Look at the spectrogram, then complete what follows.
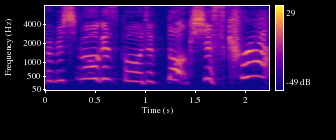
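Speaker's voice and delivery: laughing while speaking. Reading a listener's letter aloud, laughing while reading. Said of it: "I've got it crying".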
